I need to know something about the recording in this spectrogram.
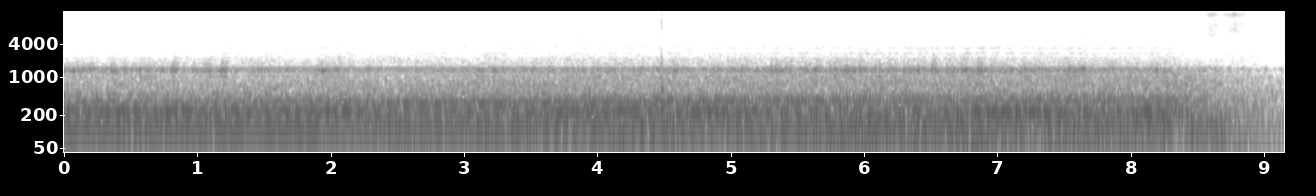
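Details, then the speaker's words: Vintage 1980s Tatung 12-inch three-speed oscillating table fan, cleaned, oiled and motor-serviced, on low at 121.7 V 60 Hz drawing 0.335 A, 2 µF capacitor; steady, quiet, even hum with faint drone, no squeal or rattle. "Wow, that is just so impressive. We are pulling 0.335 amps and the power factor is one, so it's perfect. This is a very efficient fan."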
